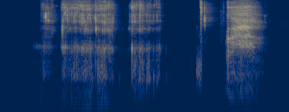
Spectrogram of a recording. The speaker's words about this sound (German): Genau, ich schlürfe dabei von meinem Kaffee.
